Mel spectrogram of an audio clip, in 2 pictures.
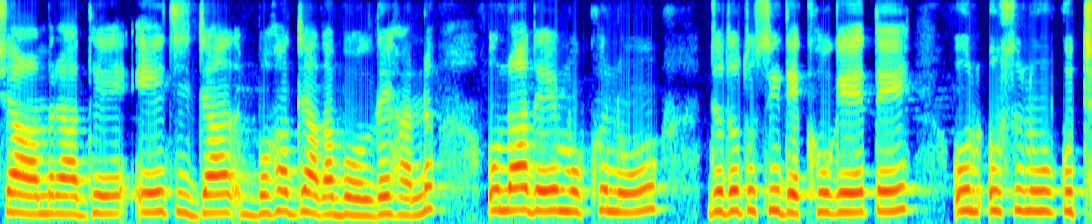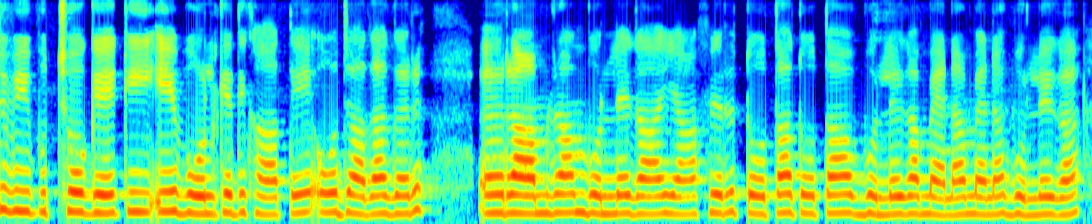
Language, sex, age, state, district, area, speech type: Punjabi, female, 18-30, Punjab, Jalandhar, urban, spontaneous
